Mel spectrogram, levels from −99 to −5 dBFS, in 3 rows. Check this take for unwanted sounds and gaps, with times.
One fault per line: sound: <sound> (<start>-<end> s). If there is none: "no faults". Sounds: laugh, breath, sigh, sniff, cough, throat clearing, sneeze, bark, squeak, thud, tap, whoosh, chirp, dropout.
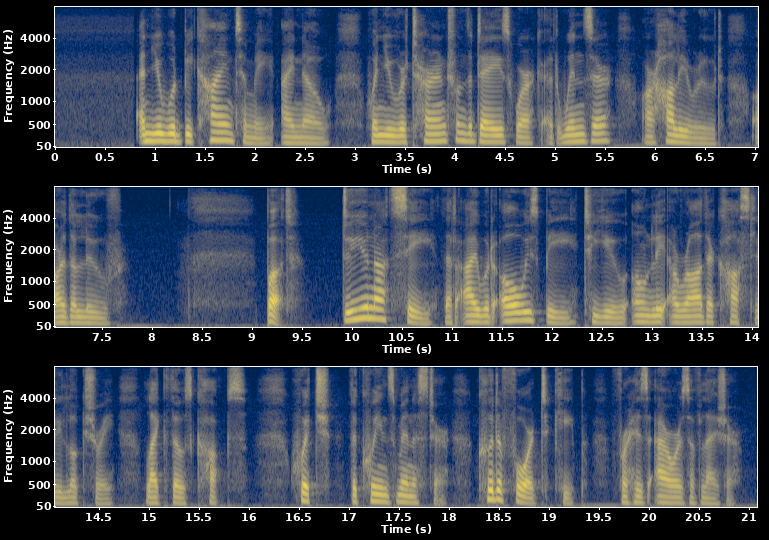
no faults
